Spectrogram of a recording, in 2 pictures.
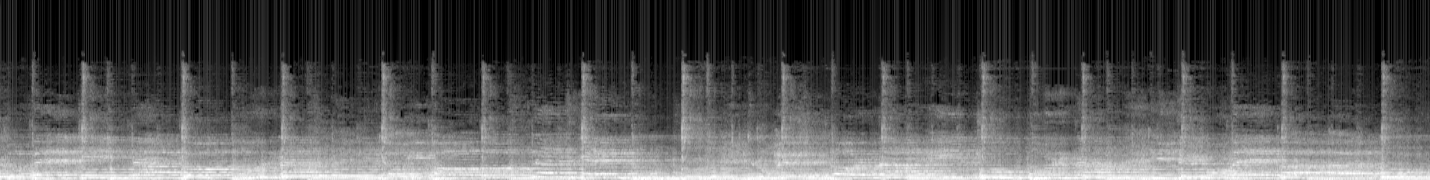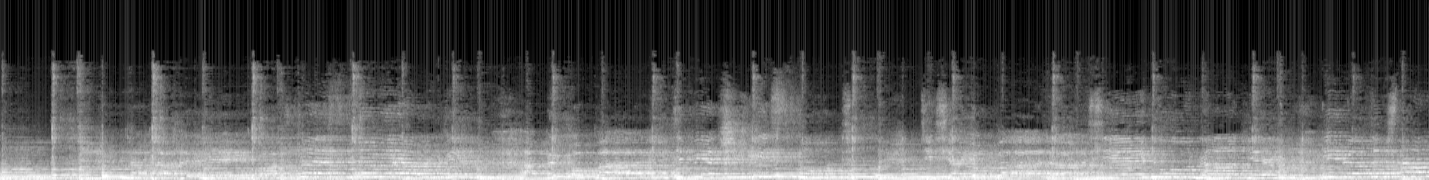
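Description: A class of young children singing a Polish patriotic song together, with instrumental accompaniment keeping a steady beat.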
